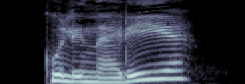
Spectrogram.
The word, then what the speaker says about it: кулинария: Кулинария — также правильный вариант. По старой норме в этом слове ударение падает на третий слог — кулинария, от латинского «culinarius» — кухонный.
